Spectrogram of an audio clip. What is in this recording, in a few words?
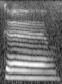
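"goeng6", Cantonese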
